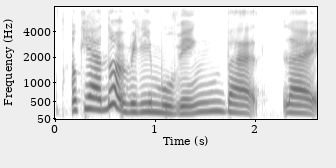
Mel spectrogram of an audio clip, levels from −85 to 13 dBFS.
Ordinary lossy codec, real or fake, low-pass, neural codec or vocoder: none; real; 7.2 kHz; none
